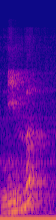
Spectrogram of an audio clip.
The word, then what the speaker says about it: Nîmes: Il faut marquer le consonne à la fin. Je sais que c'est difficile pour nous, pour les hispanophones, parce que la tendance, c'est à faire une prononciation plus détendue, mais il faut le marquer en français.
